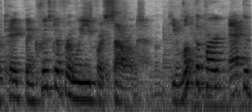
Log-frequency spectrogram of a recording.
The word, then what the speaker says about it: Saruman: It's pronounced Saruman! The S isn't silent!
